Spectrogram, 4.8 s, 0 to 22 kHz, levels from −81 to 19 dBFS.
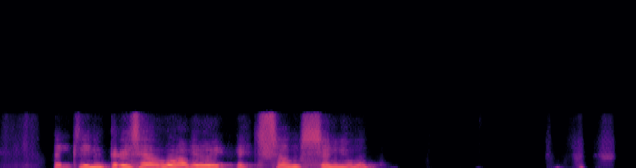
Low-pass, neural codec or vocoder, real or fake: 7.2 kHz; codec, 16 kHz, 0.5 kbps, FreqCodec, smaller model; fake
